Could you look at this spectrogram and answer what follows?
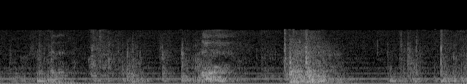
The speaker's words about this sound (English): Let me shut the door.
